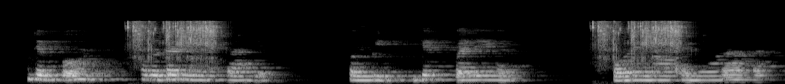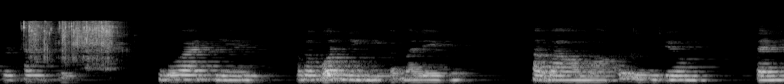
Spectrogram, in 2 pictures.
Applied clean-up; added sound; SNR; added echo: classical method WPE with log-MMSE.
